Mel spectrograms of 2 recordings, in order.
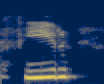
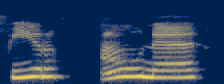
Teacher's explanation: Fir ada ro sukun sebelumnya kasro, ro-nya dibaca tipis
